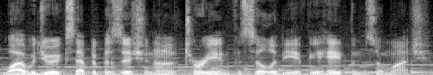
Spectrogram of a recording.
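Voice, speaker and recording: An actor playing a confident, competitive soldier hero in a video game, terse and assertive. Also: male voice, sits low, racing. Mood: confident, challenging. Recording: game music behind the voice.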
